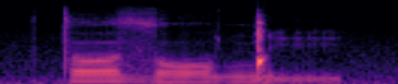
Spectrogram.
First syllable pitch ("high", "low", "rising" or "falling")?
high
